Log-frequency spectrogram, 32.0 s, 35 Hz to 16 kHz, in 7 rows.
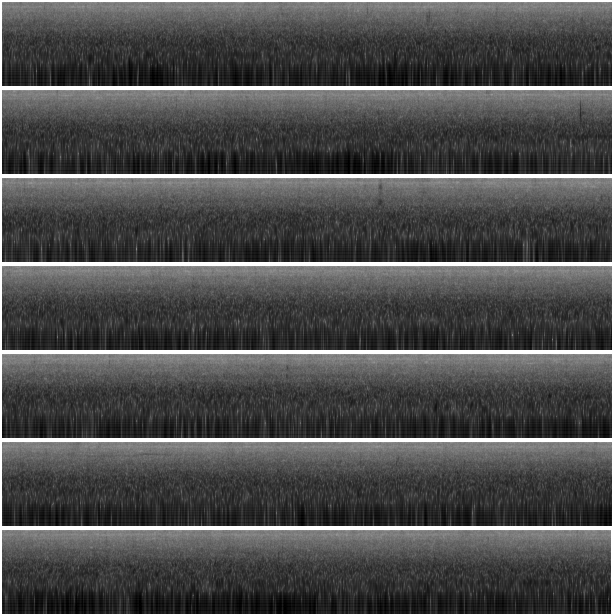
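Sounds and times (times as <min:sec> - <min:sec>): water rushing: 0:00.0 - 0:32.0.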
